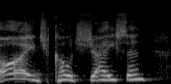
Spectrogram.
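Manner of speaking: put-on Australian accent, very high, slow and drawn out. Retelling how Australians at a meet said Coach Jason: imitating an Australian accent. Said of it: "I made him say Coach Jason in their accent".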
